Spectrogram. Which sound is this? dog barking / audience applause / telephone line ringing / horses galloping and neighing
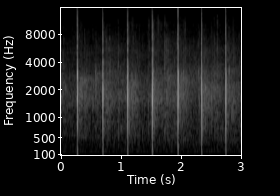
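audience applause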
